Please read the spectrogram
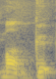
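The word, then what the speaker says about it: Guiu: I mean, I've heard Mark Giu, but I think it's Mark Giu. Essentially, it's Giu. Mark Giu.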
